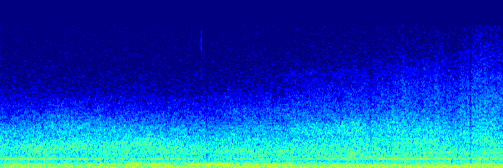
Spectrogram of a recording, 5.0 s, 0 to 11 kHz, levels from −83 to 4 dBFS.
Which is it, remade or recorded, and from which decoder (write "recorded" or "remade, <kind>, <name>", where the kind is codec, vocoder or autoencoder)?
recorded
